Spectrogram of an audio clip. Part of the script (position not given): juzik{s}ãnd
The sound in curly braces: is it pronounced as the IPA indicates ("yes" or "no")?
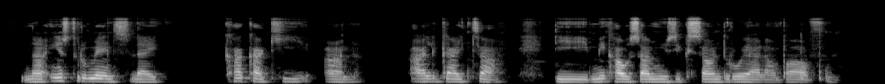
yes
